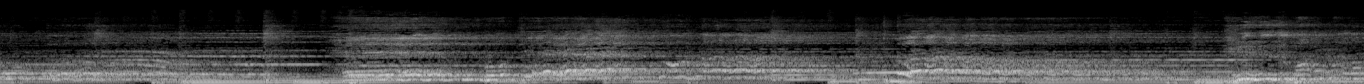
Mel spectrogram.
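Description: A man singing a Korean pop ballad into a handheld microphone over a karaoke backing track, holding long, wavering notes.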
